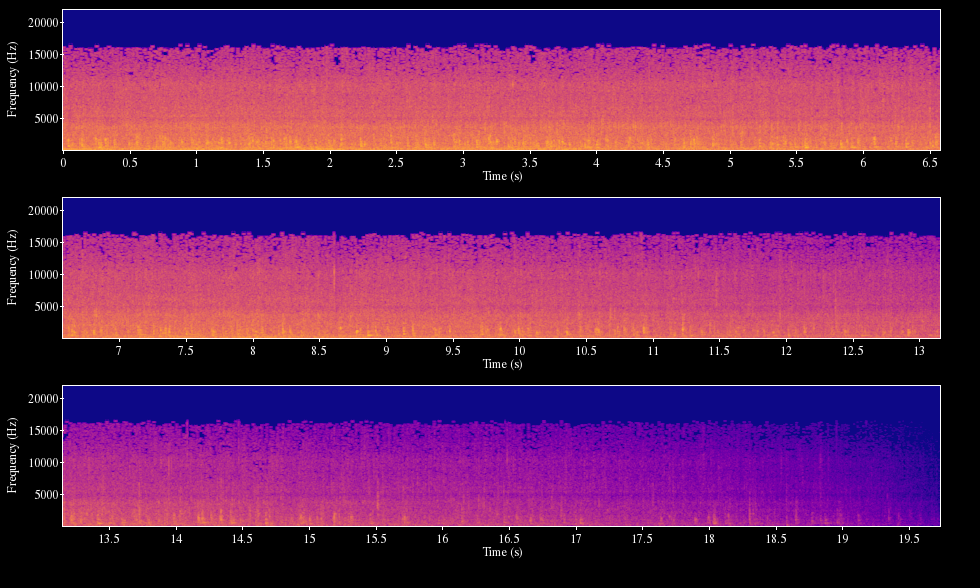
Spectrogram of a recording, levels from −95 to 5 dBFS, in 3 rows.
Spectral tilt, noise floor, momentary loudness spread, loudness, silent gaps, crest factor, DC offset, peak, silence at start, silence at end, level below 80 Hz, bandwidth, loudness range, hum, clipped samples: -2.5 dB/octave; -61 dBFS; 17 LU; -17 LUFS; none; 18 dB; under 0.1%; -2 dBFS; 0 s; 1.65 s; -58 dBFS; 17 kHz; 17 LU; none; under 0.1%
